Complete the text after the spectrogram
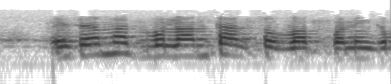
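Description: Television audio playing in the caller's room, heard over a phone line: tinny, narrow-band voices talking in steady bursts with brief pauses, moderately loud and somewhat muffled, with no clear words coming through.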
